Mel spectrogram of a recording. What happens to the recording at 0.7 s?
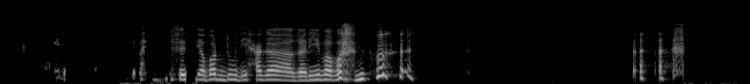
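At 0.7 s the talker's voice is ducked, with the deepest drop roughly 40 dB, and this speech suppressed in double talk runs from the start to 0.86 s. The likely cause is an echo canceller that, with both sides talking at once, couldn't separate the talker from the loudspeaker echo and pulled both down.

Just before that, from 0.62 to 0.68 s, a brief scrap of the other side's voice leaks through, faint at around 20 dB below the speech. It's likely residual loudspeaker echo that the canceller failed to remove from the microphone signal.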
